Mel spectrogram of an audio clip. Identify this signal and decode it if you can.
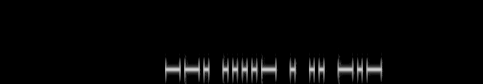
Morse code, heard as a keyed tone, about 25 wpm, 700 Hz. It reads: G4EIK
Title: DXCC-100 Call Signs - 5 Characters - Repeated 2x - 25wpm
